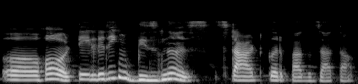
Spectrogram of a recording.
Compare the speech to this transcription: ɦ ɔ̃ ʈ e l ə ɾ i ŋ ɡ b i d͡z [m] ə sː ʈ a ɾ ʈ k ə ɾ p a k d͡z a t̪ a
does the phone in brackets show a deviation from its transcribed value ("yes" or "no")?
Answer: yes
